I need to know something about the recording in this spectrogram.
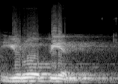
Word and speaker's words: European: See here a European, E silent. That's why European, a European, again ya sound reflected.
